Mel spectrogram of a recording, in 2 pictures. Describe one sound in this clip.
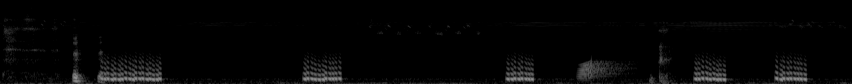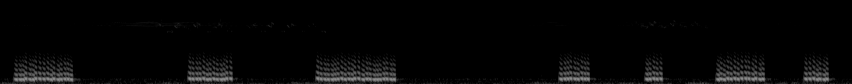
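Short electronic blips chatter in quick bursts.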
